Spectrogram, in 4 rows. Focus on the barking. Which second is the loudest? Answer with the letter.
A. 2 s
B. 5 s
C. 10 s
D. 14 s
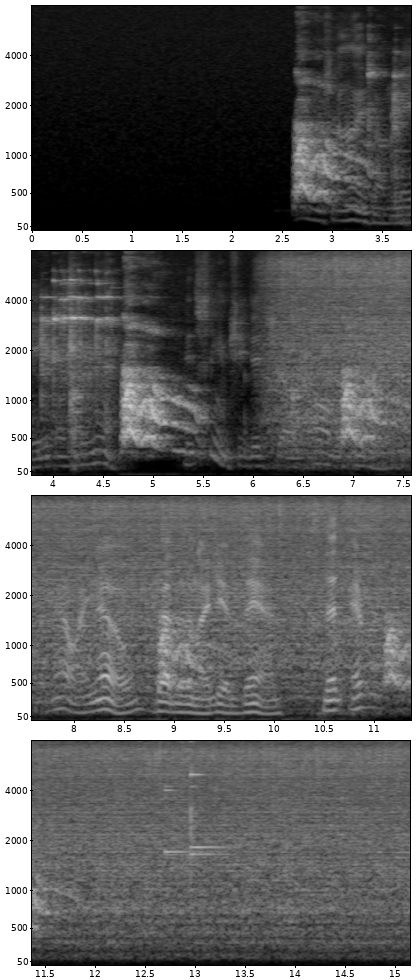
B.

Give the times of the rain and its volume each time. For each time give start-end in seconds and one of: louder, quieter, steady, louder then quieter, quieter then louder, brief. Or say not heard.
6.0-15.1 steady.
